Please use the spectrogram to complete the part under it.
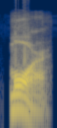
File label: "more", American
